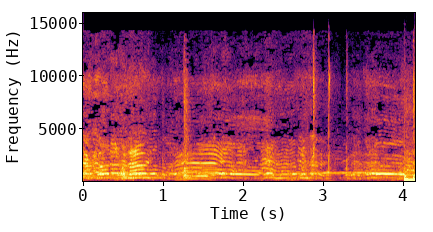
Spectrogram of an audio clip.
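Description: A crowd of men's voices talking and calling out over one another, with no drumming.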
